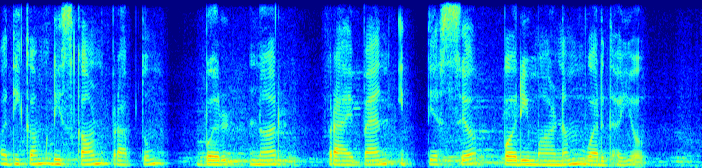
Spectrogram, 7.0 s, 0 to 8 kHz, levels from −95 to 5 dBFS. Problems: constant background noise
